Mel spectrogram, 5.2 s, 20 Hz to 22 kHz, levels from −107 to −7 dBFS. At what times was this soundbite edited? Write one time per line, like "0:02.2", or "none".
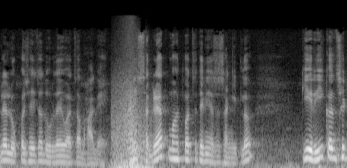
0:01.9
